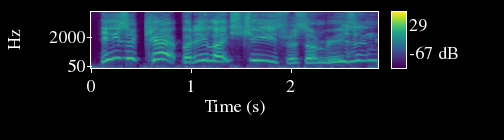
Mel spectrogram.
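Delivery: high sing-song doting voice; high cooing pet owner voice. Pretend. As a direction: coo about your pet rat like a proud owner. Doting owner voice about rat.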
